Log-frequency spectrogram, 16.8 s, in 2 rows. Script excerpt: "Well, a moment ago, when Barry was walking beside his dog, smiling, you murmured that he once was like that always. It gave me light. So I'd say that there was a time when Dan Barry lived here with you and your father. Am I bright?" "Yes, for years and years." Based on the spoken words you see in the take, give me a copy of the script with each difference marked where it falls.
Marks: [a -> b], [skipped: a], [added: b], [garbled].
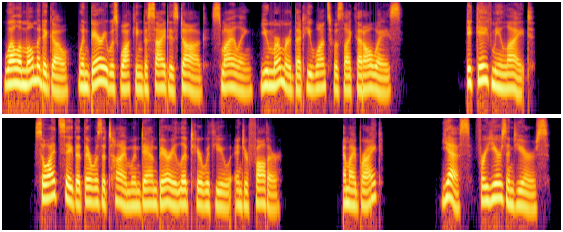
"Well, a moment ago, when Barry was walking beside his dog, smiling, you murmured that he once was like that always. It gave me light. So I'd say that there was a time when Dan Barry lived here with you and your father. Am I bright?" "Yes, for years and years."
